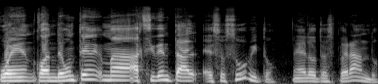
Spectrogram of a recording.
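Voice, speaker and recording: A man talks at a fairly quick pace in a high voice. His intonation is lively and the background is quiet. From Dominican Republic. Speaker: insurance advisor; guest. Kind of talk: radio interview. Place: studio. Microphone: studio mic.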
